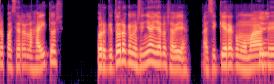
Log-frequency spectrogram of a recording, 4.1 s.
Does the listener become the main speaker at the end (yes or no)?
no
